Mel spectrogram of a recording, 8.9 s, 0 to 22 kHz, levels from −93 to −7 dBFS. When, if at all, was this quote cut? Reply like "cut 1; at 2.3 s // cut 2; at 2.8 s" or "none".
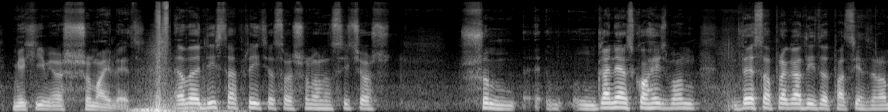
cut 1; at 1.7 s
